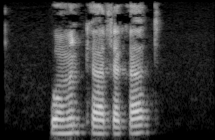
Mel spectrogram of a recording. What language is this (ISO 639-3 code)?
ckb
